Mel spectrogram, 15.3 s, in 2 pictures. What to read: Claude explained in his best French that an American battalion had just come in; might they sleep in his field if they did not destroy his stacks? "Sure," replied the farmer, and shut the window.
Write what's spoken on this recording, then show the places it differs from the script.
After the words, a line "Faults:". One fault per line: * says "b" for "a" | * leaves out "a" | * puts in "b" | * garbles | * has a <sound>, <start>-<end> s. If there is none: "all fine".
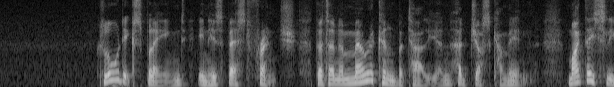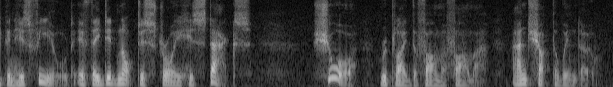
Claude explained in his best French that an American battalion had just come in; might they sleep in his field if they did not destroy his stacks? "Sure," replied the farmer farmer, and shut the window.
Faults:
* puts in "farmer"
